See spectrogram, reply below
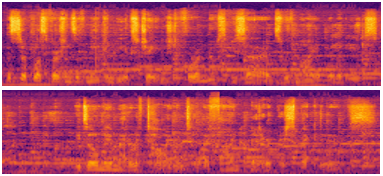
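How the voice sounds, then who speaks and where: A smug, deep-voiced mad scholar. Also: male voice, sing-song, normal speed, heavily acted, low-quality recording. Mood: smug, calculating. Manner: smooth, mocking, theatrical, with sudden shouting outbursts. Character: scheming arrogant male mad scholar villain. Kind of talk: video game cutscene voice acting. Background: game score music.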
